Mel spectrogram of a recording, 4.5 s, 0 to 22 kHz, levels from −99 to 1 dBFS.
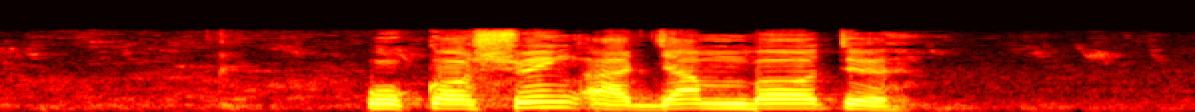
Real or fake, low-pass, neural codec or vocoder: real; 7.2 kHz; none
